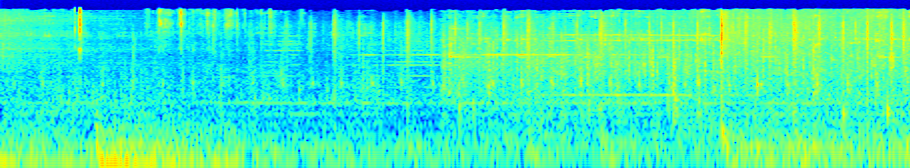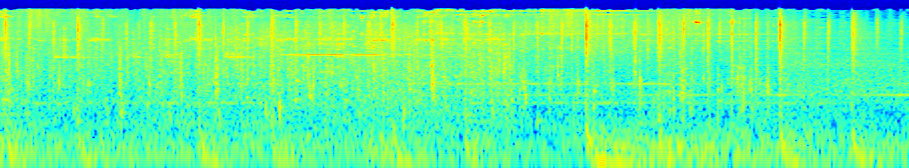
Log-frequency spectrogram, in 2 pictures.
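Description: A horse pulling a wooden cart, its hooves clip-clopping on a cobbled street, over background music.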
